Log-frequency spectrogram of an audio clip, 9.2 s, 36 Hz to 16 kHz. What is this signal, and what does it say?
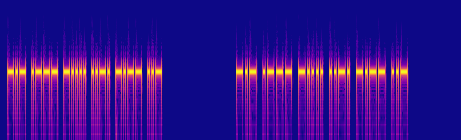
Morse code, heard as a keyed tone, about 29 wpm, 700 Hz. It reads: KJ6FYU KJ6FYU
